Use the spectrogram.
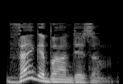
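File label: "vagabondism", British English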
